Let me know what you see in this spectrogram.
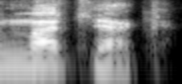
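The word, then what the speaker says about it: Macek: don't know what now my last name is m-a-c-e-k how did you guys pronounce that it's close but it's muchek yes uh-huh you're my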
